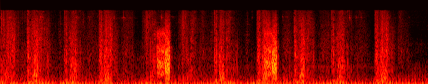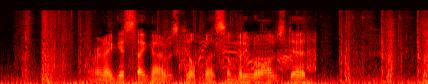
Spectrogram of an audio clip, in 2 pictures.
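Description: Footsteps crunch on sand at a steady walking pace.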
